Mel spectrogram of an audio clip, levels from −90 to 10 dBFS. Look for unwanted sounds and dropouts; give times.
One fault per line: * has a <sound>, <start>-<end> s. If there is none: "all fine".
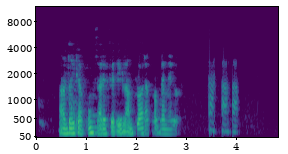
* has a laugh, 3.4-4.1 s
